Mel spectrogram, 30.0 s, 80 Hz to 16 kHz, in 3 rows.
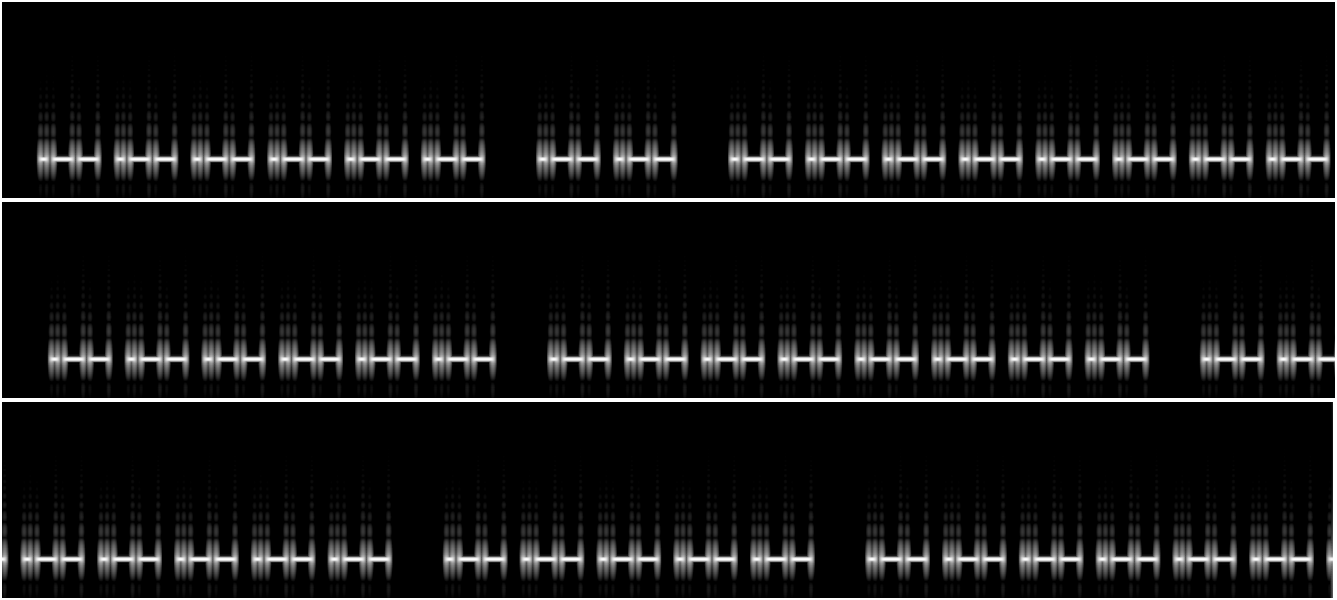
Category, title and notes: Sound effects > Electronic / Design
Koch 11 W - 200 N 25WPM 800Hz 90%
Practice hear letter 'W' use Koch method (practice each letter, symbol, letter separate than combine), 200 word random length, 25 word/minute, 800 Hz, 90% volume.
morse, code, letters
